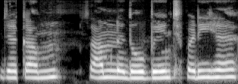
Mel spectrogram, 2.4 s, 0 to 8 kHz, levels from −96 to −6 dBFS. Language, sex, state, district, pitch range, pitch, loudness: Rajasthani, female, Rajasthan, Churu, 230-250 Hz, 235 Hz, -14 LUFS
